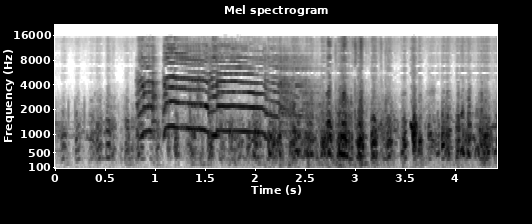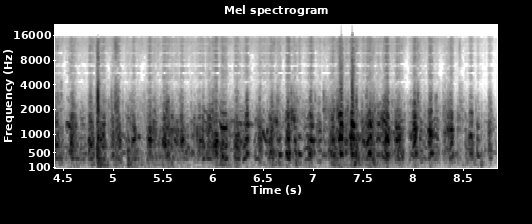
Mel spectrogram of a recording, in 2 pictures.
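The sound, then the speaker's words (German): A rooster lets out a loud crow near the start as it flies down from a bale of straw, followed by a dense, continuous chorus of hens cackling and clucking, busy and agitated throughout, as they run out through an opened door. “Laut gackernd flog der Hahn von einem Ballen Stroh, der ihm als erhöhten Standort gedient hatte, um alles überblicken zu können.”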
